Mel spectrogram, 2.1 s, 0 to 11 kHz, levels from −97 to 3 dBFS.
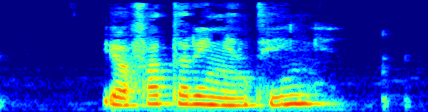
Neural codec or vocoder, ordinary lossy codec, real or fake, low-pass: none; MP3, 96 kbps; real; 9.9 kHz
